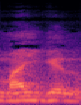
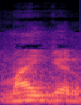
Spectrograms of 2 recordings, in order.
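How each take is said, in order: No difference in how they are said.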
